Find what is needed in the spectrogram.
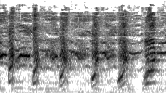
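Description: Inserted laugh-track laughter after a joke's punchline: one voice laughing in quick short bursts, about two or three a second, each rising in pitch.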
